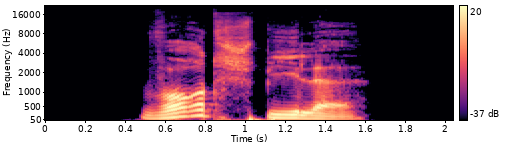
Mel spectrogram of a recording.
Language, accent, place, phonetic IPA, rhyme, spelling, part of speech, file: German, Germany, Berlin, [ˈvɔʁtˌʃpiːlə], -ɔʁtʃpiːlə, Wortspiele, noun, De-Wortspiele.ogg
- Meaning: nominative/accusative/genitive plural of Wortspiel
